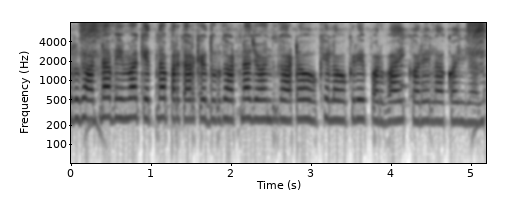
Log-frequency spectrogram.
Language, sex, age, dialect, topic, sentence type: Bhojpuri, female, 18-24, Southern / Standard, banking, statement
